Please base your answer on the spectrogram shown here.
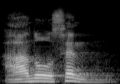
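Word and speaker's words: ἄνωθεν: 거듭이라고 번역된 헬라어 단어는 아노센, th 발음이라 아노센 이렇게 돼요.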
